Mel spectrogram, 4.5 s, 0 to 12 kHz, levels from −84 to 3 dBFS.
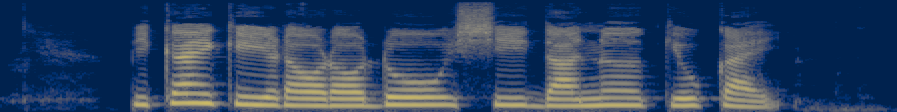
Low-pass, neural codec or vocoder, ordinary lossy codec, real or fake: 10.8 kHz; none; Opus, 64 kbps; real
